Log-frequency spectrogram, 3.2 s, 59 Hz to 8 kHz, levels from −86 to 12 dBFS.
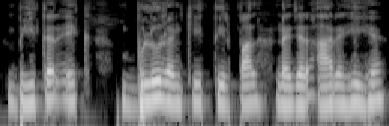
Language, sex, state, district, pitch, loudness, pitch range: Hindi, male, Jharkhand, Ranchi, 150 Hz, -17 LUFS, 145-155 Hz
